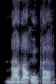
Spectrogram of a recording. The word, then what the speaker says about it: Nagaoka: so happy with this is the uh nagat nagaoka and i finally said it right nagaoka mp110 um my wife bought this for me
